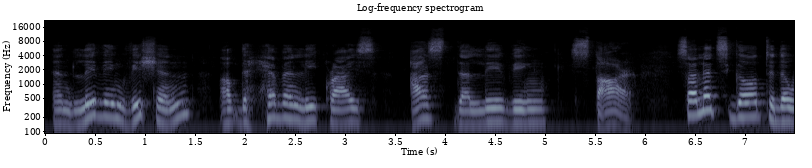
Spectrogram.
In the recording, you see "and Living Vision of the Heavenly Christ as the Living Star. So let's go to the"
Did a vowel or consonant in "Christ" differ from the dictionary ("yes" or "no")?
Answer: no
